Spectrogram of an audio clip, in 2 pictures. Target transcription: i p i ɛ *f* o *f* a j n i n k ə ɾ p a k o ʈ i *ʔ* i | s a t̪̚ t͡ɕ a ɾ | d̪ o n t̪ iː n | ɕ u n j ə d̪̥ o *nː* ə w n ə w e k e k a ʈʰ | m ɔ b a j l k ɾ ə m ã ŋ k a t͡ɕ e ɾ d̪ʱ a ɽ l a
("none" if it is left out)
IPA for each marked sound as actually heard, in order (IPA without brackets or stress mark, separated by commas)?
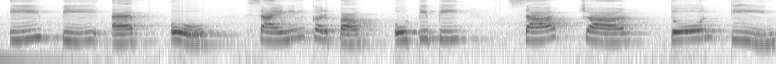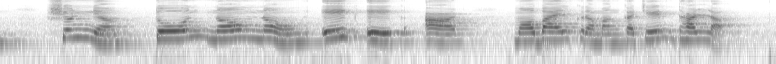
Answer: f, s, p, nː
